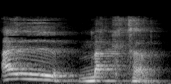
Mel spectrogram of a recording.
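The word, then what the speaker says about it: المكتب: That's why you can pronounce the lam. Al-maktab. Yeah? The mean being on the lips, yeah?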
